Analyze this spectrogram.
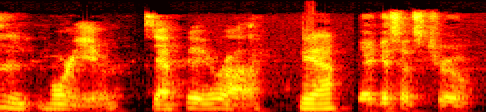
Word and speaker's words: Sephiroth: in my mind, and I didn't need a pronunciation. Then people were saying it was a Sephiroth and a Sephirioth, Sephiroth.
